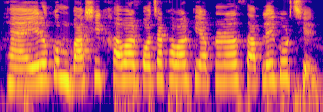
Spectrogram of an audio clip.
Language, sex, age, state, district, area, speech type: Bengali, female, 45-60, West Bengal, Kolkata, urban, spontaneous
